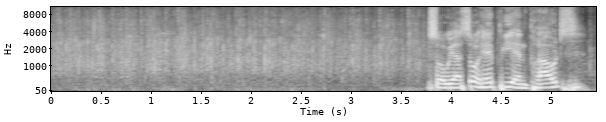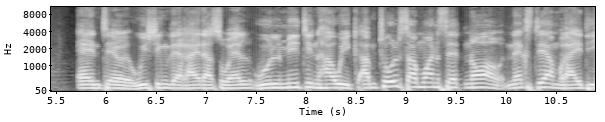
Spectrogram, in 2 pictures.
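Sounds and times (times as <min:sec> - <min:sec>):
crowd applauding steadily: 0:00.0 - 0:04.1
speech: 0:03.8 - 0:10.8.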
